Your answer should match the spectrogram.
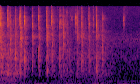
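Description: Faint computer-keyboard typing: a quick run of keystrokes that thins out and stops about a second and a half in.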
